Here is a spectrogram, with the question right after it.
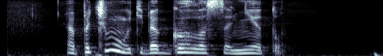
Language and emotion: Russian, angry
